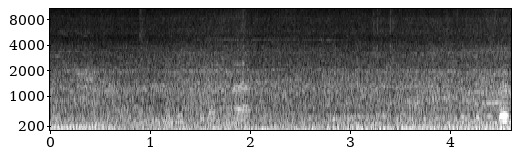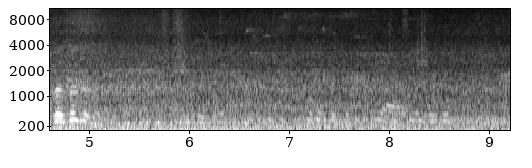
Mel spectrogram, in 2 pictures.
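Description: Several men talk loudly close by outdoors.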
